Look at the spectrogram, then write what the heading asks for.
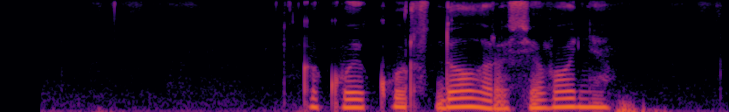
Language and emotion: Russian, sad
